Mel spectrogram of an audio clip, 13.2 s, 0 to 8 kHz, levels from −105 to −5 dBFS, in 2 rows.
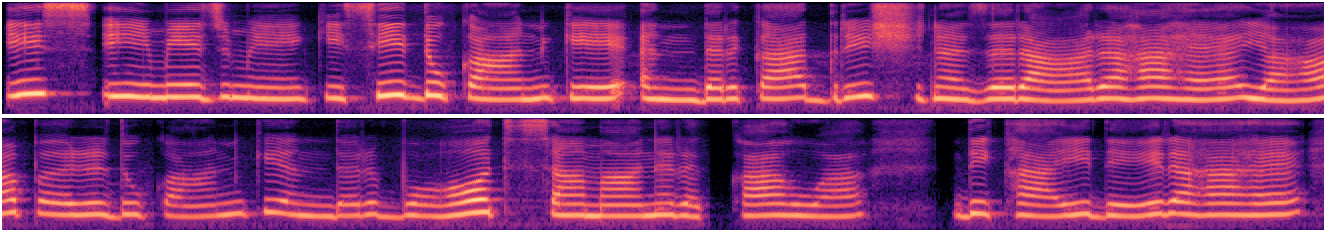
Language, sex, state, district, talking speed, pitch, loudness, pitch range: Hindi, female, Chhattisgarh, Bastar, 120 wpm, 290 Hz, -23 LUFS, 275-315 Hz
